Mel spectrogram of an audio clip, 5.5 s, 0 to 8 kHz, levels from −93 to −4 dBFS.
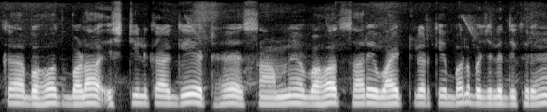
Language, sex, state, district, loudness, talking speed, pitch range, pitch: Hindi, male, Jharkhand, Deoghar, -17 LUFS, 195 wpm, 145-160 Hz, 150 Hz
